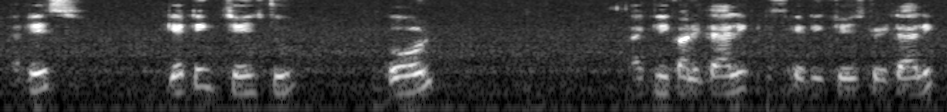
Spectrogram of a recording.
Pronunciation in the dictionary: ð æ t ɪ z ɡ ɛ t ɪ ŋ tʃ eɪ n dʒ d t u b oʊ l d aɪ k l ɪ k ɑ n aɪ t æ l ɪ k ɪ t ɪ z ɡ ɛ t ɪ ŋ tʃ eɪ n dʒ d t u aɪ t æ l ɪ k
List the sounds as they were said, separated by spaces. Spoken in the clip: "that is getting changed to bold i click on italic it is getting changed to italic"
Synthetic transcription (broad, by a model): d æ t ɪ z ɡ ɛ t ɪ ŋ tʃ eɪ n dʒ t u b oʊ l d aɪ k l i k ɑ l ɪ t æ l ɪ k ɪ t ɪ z ɡ ɛ t ɪ ŋ tʃ eɪ n dʒ t u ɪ t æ l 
